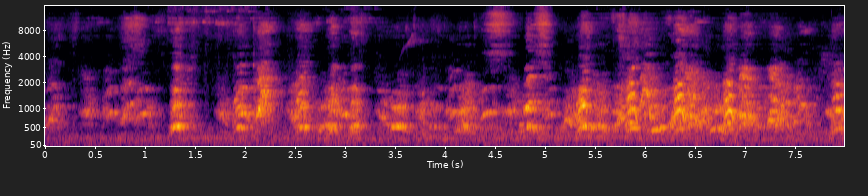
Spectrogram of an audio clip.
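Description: Several dogs bark and yip repeatedly in an uneven, overlapping chorus, moderately close and fairly loud, with a few whimpering notes mixed in and no one speaking.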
